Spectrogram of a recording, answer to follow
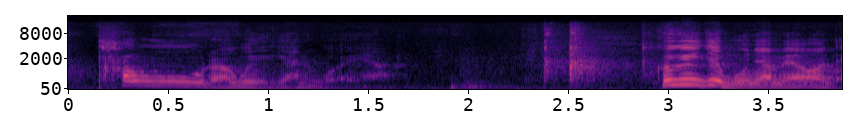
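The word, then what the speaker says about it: τ: 자, 얘는 이거 뭐냐면 극소 부피 변화를 최적소라고 하는데 그걸 이제 어떻게 표현하냐면 바로 d 타우 이렇게 쓰고 얘를 이럴 때 뭐라고 읽냐면 타우 이렇게 읽습니다. 타우.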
